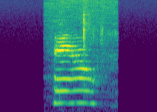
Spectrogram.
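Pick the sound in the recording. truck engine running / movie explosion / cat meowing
cat meowing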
